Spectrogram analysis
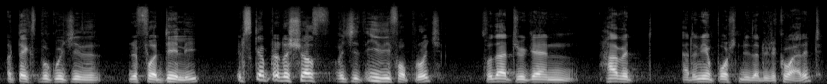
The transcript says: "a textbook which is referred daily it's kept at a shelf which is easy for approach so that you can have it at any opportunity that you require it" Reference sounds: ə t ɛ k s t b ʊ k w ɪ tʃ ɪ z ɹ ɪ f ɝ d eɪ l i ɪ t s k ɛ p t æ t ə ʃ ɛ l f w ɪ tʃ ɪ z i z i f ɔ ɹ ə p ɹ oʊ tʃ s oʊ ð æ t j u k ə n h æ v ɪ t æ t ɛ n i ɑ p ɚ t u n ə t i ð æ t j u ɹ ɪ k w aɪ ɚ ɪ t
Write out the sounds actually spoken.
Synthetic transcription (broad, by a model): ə t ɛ k s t b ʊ k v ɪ tʃ ɪ z ɹ ɪ f ɝ d eɪ l i ɪ t s k ɛ p t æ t ə ʃ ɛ l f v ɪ tʃ ɪ z i z i f ɔ ɹ ə p ɹ oʊ tʃ s oʊ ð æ t j u k ə n h æ v ɪ t æ t ɛ n i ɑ p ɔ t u n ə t i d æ t j u ɹ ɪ k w aɪ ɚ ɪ t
